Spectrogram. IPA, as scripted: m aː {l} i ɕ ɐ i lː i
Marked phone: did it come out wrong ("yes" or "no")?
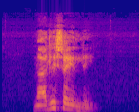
no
